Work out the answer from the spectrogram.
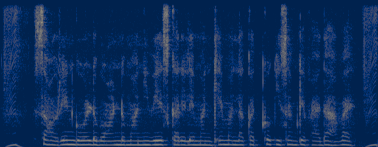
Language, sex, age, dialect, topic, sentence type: Chhattisgarhi, female, 60-100, Western/Budati/Khatahi, banking, statement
